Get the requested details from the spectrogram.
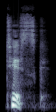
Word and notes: tsk: British English

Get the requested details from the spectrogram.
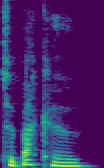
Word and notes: tobacco: British English

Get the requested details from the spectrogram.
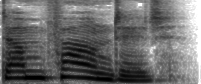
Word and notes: dumbfounded: British English

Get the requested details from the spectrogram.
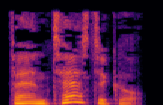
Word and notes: fantastical: British English

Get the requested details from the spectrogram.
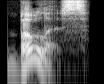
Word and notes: bolas: British English

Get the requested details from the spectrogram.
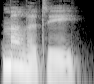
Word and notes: malady: British English

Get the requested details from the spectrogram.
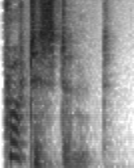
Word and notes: protestant: British English

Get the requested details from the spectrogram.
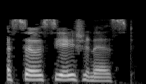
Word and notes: associationist: British English

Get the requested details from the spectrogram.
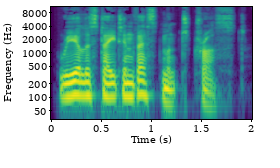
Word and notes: real estate investment trust: British English

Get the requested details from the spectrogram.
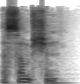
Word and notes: assumption: British English

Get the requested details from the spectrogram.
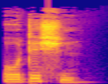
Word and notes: audition: British English

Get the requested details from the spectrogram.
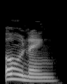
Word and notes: owning: British English

